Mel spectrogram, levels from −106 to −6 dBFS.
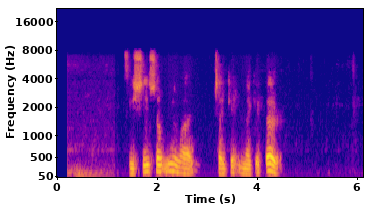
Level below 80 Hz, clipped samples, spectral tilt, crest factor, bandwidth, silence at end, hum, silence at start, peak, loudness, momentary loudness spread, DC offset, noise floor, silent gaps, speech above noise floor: -56 dBFS; under 0.1%; -6.5 dB/octave; 20 dB; 8 kHz; 1.7 s; none; 0.35 s; -4 dBFS; -22 LUFS; 11 LU; under 0.1%; -81 dBFS; none; 60 dB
